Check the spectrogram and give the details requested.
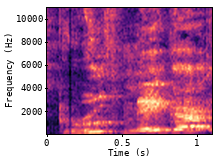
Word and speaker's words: Ruth Negga: Ruth Negga, if I'm not mistaken, that's how you say her name.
